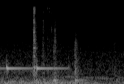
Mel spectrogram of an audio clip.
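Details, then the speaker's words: 2010–2012 Vauxhall/Opel Meriva B petrol with locking-system warning light and BCM code B2524-59: around handbrake use and switch-off, a short electric motor whir with clicks as door lock actuators cycle on their own; lock fault. "when I pull the handbrake, I really hope you can hear it, the doors kind of lock again, or there's something going on the locks."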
